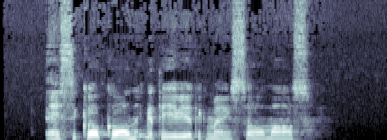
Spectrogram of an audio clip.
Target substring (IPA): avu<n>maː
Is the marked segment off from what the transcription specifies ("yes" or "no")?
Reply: yes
